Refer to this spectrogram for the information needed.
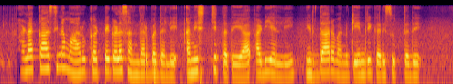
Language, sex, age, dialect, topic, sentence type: Kannada, female, 18-24, Coastal/Dakshin, banking, statement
